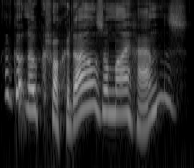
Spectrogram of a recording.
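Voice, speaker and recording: A small, indignant princess from a storybook, as an older man reads her. The voice is lifted in pitch and full of stubborn questions and protest. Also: wildly swooping pitch, moderate pace, full character voice. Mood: questioning.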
